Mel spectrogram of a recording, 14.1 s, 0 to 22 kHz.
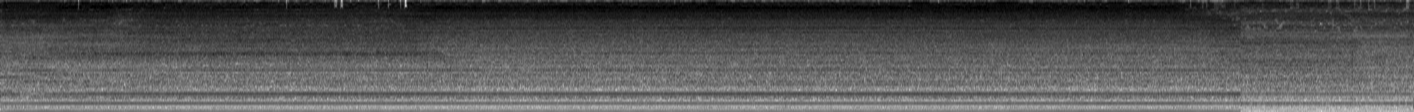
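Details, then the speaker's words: Hoover Dial-A-Matic 1136 vacuum running: steady motor drone with a rough, buzzy hum that drops away near the end; the brush roll is what sounds bad. "it's the brush roll that really sounds like crap."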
